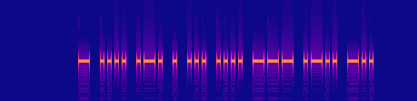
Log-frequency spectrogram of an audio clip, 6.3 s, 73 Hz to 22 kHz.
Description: Morse code, heard as a keyed tone, about 22 wpm, 700 Hz. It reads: THRESHOLD
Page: Morse Code Ninja practice 22wpm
